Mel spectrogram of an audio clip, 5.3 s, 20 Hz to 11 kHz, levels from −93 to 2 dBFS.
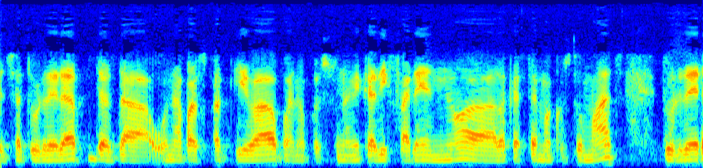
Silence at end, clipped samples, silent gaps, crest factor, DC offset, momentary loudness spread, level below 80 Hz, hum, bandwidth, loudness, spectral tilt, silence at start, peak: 0 s; under 0.1%; none; 20 dB; under 0.1%; 10 LU; -80 dBFS; none; 9.8 kHz; -22 LUFS; -6 dB/octave; 0 s; -2 dBFS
